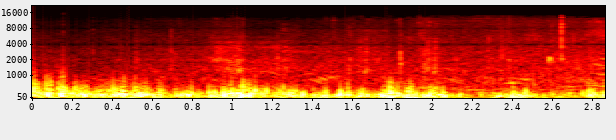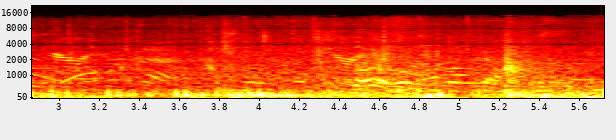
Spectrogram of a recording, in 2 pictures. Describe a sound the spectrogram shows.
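A horse gallops, its hooves thudding on soft dirt.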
